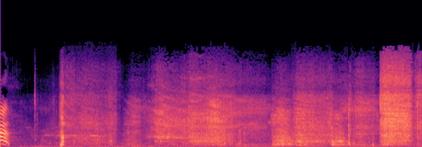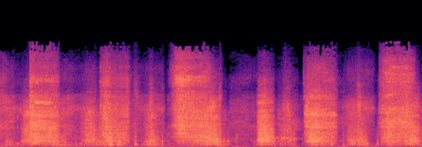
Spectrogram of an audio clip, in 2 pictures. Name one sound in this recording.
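Boys blow hard into balloons, with breathy puffs.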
